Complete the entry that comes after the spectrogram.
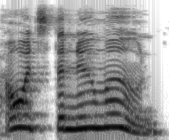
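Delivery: ordinary talk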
